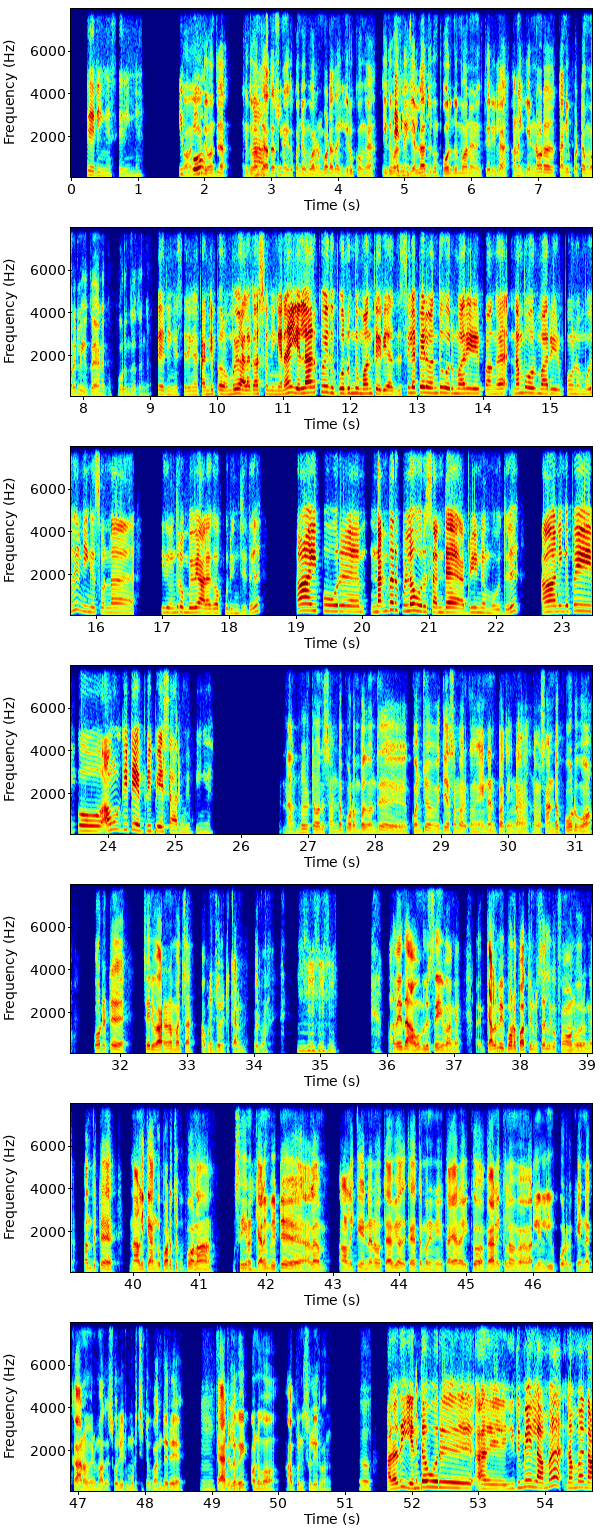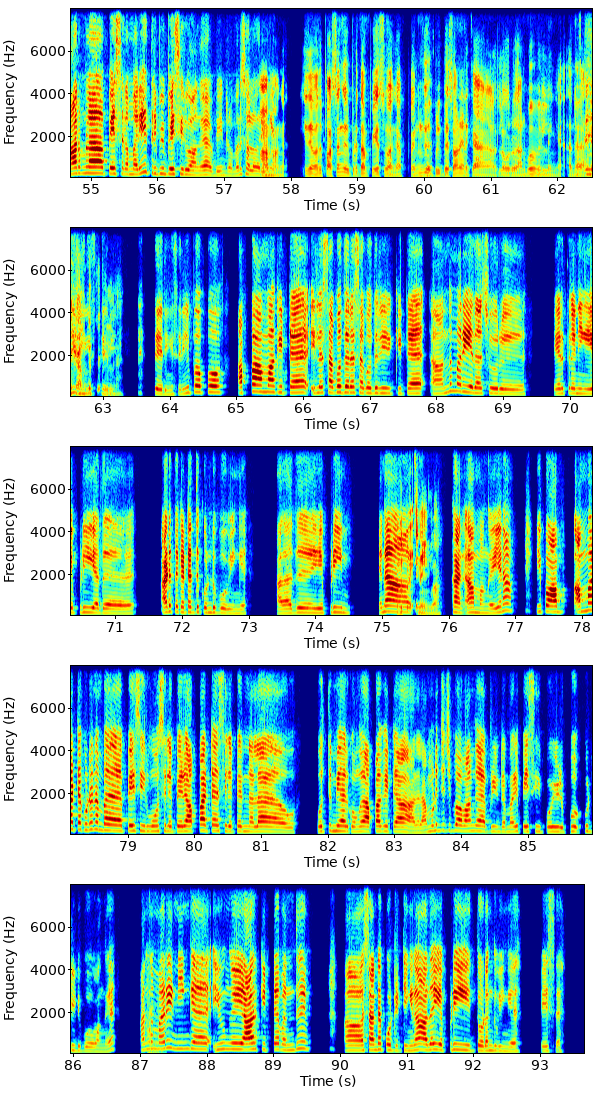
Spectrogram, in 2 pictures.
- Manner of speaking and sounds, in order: other background noise; chuckle; laugh; other noise; laughing while speaking: "சரிங்க சரிங்க"
- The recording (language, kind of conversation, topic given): Tamil, podcast, சண்டை முடிந்த பிறகு உரையாடலை எப்படி தொடங்குவது?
